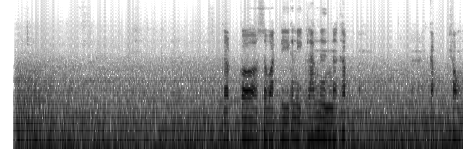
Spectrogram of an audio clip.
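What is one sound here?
A car engine hums and tyres roar steadily on a highway.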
